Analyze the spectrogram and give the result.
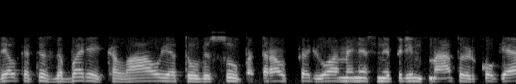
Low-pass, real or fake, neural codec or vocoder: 14.4 kHz; real; none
